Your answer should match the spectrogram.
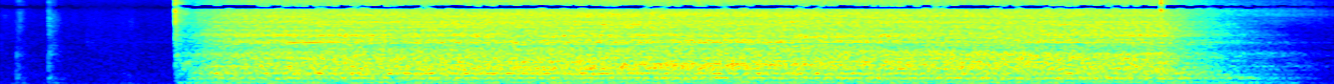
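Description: Handheld hair dryer switched on about a second in, blowing steadily with a motor whine into a PVC pipe shoe-dryer frame. It is switched off near the end and winds down over about a second.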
